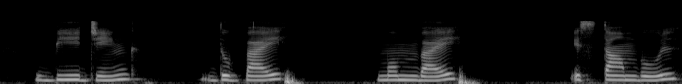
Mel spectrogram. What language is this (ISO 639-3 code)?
kas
